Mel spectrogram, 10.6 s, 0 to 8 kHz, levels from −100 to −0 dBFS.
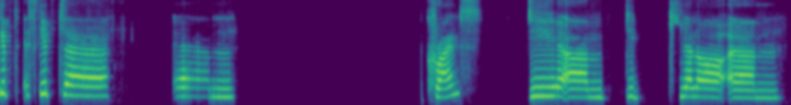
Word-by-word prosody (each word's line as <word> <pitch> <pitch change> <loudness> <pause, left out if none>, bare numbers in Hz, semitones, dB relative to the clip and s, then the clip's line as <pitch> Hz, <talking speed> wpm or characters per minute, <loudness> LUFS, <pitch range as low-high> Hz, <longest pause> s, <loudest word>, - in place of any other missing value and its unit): gibt 340 0 -1
es 290 -2 -8
gibt, 335 0 -3
äh, 270 -2 +4 0.9
ähm 245 -1 -6 2.6
Crimes, 255 +7 -1 0.6
die, 260 +1 0
ähm, 230 -2 +2 0.3
die 245 -3 -9
die - - -51 0.5
schneller, 240 -2 +2
ähm 215 -1 -1
245 Hz, 70 wpm, -21 LUFS, 230-265 Hz, 2.6 s, äh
